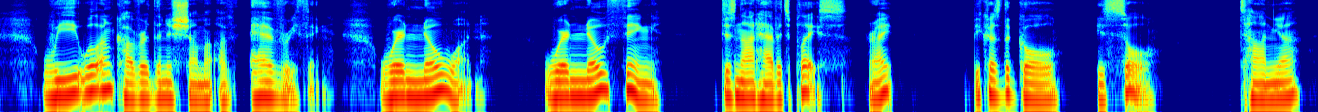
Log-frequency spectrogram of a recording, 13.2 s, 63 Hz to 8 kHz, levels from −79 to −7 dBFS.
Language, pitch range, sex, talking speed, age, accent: English, 110-125 Hz, male, 115 wpm, 20-39, American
